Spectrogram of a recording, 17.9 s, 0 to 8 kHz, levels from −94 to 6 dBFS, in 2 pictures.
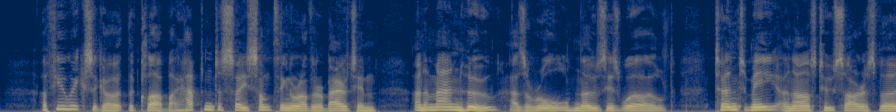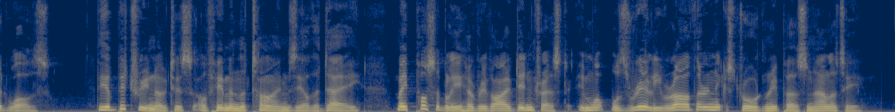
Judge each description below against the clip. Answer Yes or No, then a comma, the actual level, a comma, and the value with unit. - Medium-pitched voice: Yes, medium, 145 Hz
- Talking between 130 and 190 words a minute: No, average, 200 wpm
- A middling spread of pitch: Yes, average, 4.9 semitones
